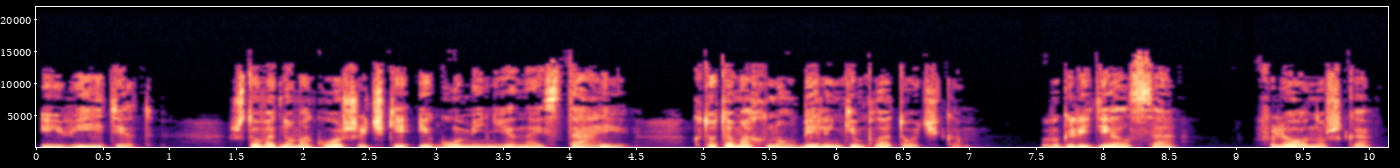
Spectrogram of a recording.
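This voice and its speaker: A woman narrating a classic novel in an expressive storytelling manner. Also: mid-range voice, slow pace, husky, no room sound, clean studio sound. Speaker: audiobook narrator. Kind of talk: literary audiobook narration.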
